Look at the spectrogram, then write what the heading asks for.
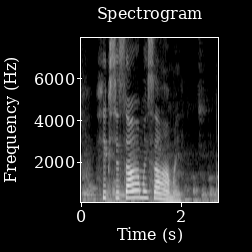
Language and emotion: Russian, positive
